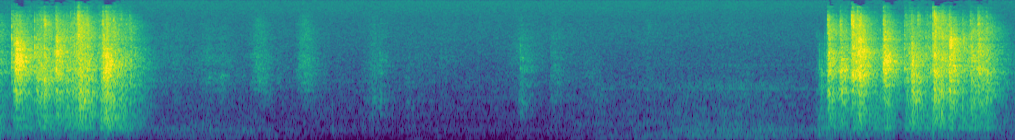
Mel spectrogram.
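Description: Tarot cards are shuffled: two bursts of riffled cards, one at the start and one at the end, with soft scattered taps and quiet handling between them; no talking.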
